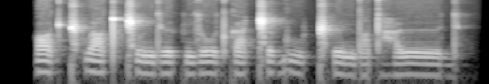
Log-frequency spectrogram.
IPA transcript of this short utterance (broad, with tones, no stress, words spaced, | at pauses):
ɒ˨˩˦dǁʰuː˨˩˦tˤ ǁʊ˨˩ndøː˨˩k nzoː˨˩dka˨˩ǁə˨˩˦ ɡuː˨˩˦ǁʰø˨˩ndø˨˩tˤ ɦøː˨˩d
